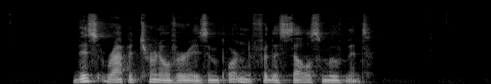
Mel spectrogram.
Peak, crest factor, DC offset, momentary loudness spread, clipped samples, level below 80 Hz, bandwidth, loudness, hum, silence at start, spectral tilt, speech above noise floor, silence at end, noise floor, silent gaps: -10 dBFS; 20 dB; under 0.1%; 9 LU; under 0.1%; -52 dBFS; 11.5 kHz; -28 LUFS; none; 0.75 s; -5 dB/octave; 46 dB; 1.2 s; -73 dBFS; none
